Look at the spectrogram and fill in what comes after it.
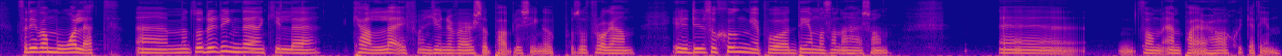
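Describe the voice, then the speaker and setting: A woman's dark, mellow voice, fairly low in pitch, at a moderate pace with ordinary pitch variation. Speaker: pop singer and children's author. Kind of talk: casual interview chat.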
